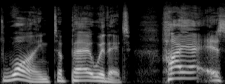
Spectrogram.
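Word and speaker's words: Haier: Hire is spelled H A I E R.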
